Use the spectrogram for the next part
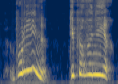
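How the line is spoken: Raised voice, shouting. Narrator (French): haussant la voix, elle cria

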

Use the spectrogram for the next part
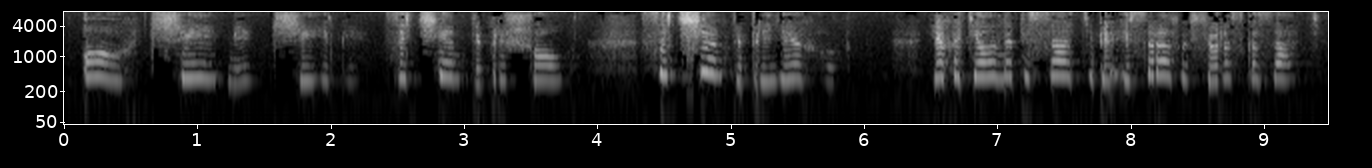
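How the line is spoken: Moaned. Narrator (Russian): простонала Поллианна

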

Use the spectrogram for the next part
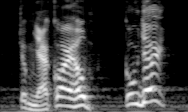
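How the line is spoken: Screaming for help. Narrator (Vietnamese): tiếng la hét

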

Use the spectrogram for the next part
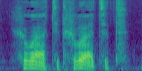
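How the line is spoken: Through gritted teeth. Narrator (Russian): процедила Галя

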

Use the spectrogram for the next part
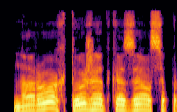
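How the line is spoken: Grumbling. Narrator (Russian): пробурчал

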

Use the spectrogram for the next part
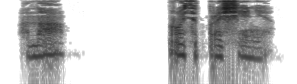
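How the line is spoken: Whispered. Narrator (Russian): шепнула Эльса

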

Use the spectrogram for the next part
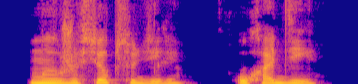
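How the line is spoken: Tense, displeased tone. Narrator (Russian): произнес напряженным, недовольным тоном

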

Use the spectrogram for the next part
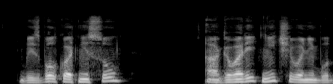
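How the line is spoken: Calm reply. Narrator (Russian): спокойно отвечает Памела

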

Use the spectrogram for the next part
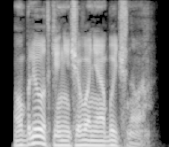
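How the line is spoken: Smirking grunt. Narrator (Russian): хмыкнул Келлер

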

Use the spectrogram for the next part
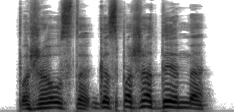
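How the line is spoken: Sobbing. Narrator (Russian): всхлипывал

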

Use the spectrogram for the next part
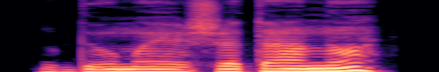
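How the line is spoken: Muffled question. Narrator (Russian): глухим голосом осведомился Шохин

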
